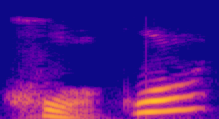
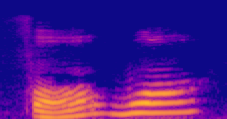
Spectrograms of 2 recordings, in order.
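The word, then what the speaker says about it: 火锅: In Chinese, the characters are fire, which is huo, and then pot is guo. So huo guo is hot pot. Now in Cantonese, it's fo wo. So same Chinese characters, they're just pronounced a little bit differently.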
